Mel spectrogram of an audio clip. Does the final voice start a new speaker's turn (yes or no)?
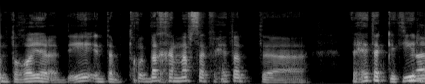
yes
